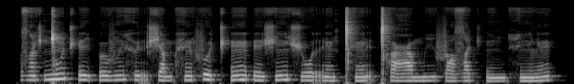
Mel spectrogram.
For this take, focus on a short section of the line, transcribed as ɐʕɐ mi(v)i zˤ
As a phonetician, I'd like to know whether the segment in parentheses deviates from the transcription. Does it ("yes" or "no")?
yes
